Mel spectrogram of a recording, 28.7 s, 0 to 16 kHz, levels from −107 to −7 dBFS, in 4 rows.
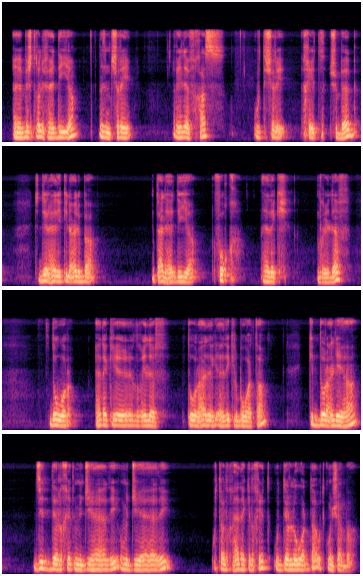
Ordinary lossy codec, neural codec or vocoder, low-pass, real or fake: none; none; 7.2 kHz; real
